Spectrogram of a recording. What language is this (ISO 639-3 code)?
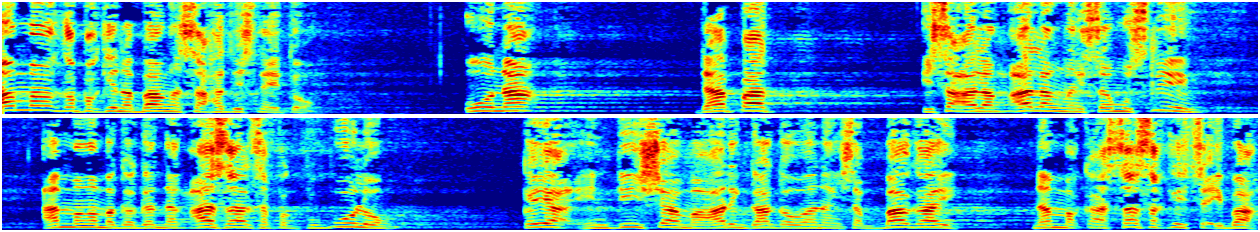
fil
